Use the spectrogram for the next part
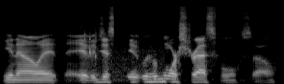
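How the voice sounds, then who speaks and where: A man talking about his YouTube channel as a guest in a casual interview, energetic and laughing often. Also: on the low side, moderate pace, vocal fry, slight background noise. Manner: energetic self-styled hype talker, laughs often.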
